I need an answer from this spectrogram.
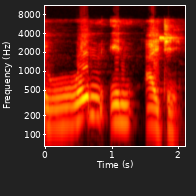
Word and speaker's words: wininit: be see how easy it is to uh misspell it when I N it yeah it will be win in it uh w i n i nit um so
